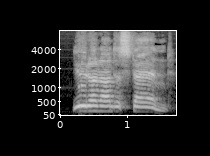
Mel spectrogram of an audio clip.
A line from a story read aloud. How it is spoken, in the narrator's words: roared the captive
